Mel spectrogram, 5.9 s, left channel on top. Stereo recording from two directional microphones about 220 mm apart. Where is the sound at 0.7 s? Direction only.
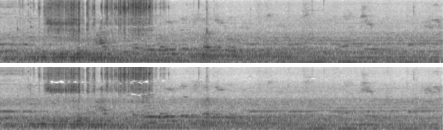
25° left (ahead or behind).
